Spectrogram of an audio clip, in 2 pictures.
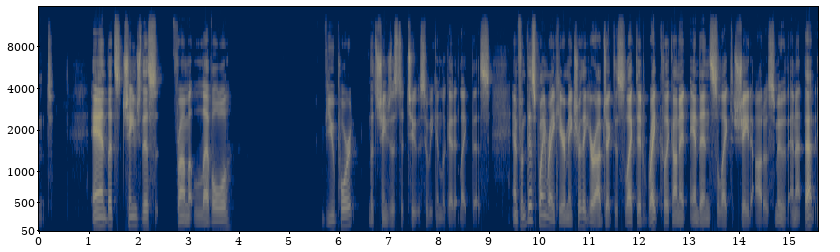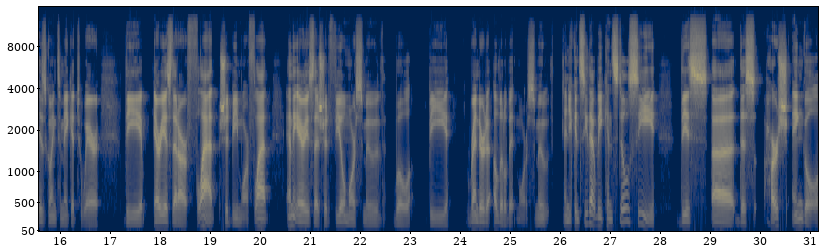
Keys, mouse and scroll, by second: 4.8 click, 6.4 click, 7.3 middle drag, 7.7-8.1 scroll up 1, 8.1 middle click, 9.2 middle click, 9.7 click, 10.0 middle click, 10.9 shift+middle click, 11.3 middle click, 12.1-14.0 right drag, 14.6-14.9 middle drag, 15.1-15.6 middle drag, 15.8 middle click, 17.6 middle click, 19.1 middle click, 20.4 middle click, 21.2 middle click, 22.1 middle drag, 23.0-23.4 middle drag, 24.6-25.7 middle drag, 25.8 middle click, 26.1 scroll up 1, 26.5 middle click.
